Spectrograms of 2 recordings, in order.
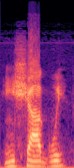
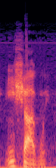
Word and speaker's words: enxágue: verdade gui que que quando o é pronunciado só isso então uma palavra como e charmoso e enxágue você pronuncia o enxágue então aqui você tem que pôr trema enxágue mas já o verbo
